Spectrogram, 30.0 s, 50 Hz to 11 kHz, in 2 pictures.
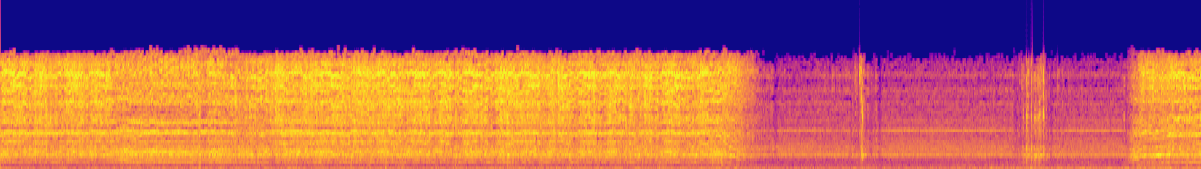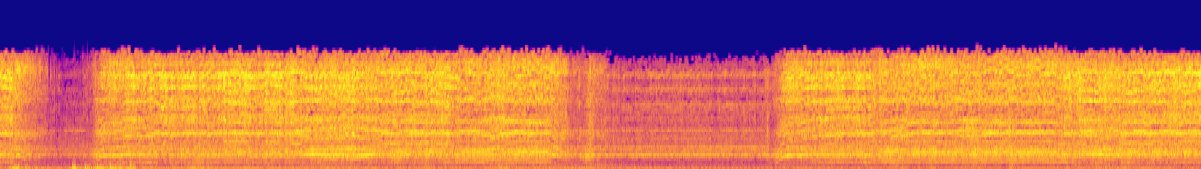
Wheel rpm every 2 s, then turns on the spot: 160, 160, 160, 160, 120, 0, 0, 80, 110, 160, 160, 50, 60, 160, 160.
none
